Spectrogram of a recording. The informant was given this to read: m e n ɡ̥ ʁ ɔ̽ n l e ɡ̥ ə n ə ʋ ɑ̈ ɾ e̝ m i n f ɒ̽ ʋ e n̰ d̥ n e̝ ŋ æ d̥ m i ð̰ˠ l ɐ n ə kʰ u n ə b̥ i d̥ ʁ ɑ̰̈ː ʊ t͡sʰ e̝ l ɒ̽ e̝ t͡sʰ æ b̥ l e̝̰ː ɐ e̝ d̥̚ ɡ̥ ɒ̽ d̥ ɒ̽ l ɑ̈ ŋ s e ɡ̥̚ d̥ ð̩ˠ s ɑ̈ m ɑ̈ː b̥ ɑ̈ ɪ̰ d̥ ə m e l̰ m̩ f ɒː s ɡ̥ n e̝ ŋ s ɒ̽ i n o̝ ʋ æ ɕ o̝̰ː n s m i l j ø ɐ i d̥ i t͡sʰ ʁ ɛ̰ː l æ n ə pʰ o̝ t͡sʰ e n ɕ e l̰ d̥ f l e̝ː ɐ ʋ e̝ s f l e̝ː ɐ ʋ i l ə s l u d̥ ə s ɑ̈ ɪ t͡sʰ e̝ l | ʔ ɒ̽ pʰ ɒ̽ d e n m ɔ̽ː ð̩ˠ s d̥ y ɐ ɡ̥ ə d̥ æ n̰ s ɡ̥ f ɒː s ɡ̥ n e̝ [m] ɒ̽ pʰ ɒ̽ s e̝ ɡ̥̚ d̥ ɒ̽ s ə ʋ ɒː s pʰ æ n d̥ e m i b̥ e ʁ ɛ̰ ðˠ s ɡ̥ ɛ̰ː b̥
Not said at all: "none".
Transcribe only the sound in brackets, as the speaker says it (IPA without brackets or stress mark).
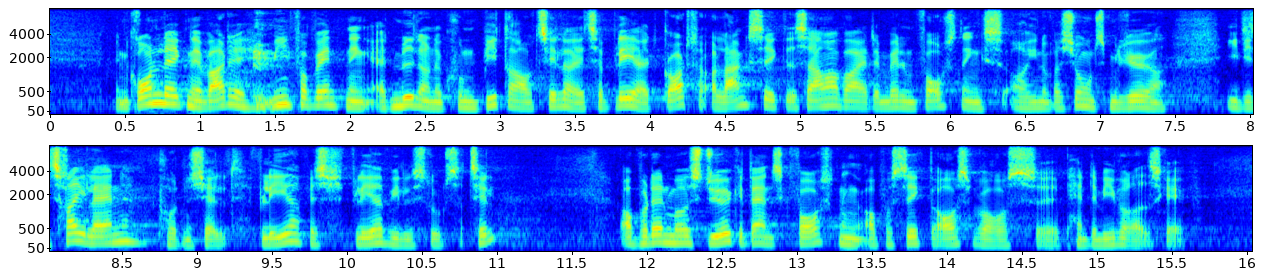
ŋ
